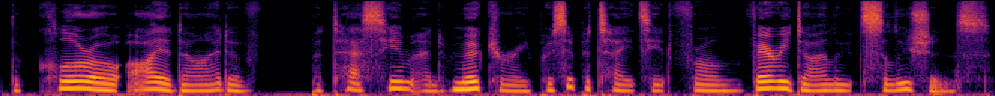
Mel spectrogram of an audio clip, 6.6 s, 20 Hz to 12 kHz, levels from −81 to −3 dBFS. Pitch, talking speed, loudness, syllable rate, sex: 170 Hz, 120 wpm, -20 LUFS, 5.0 syllables/s, female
